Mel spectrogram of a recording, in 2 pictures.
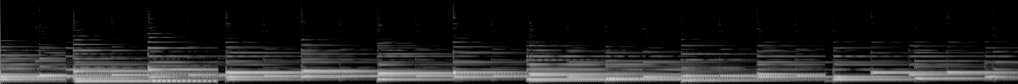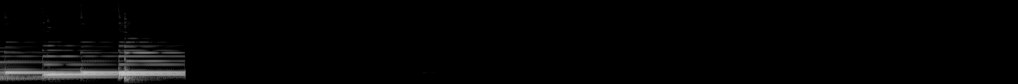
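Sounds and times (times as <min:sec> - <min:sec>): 
harp playing: 0:00.0 - 0:12.1.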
